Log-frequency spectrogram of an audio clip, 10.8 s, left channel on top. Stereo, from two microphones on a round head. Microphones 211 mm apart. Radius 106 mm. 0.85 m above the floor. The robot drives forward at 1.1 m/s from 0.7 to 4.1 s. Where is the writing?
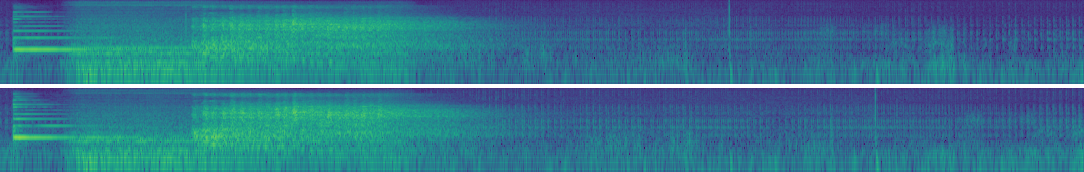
25° left (ahead or behind), 3.5 m; by 4.0 s 15° left (ahead or behind), 5.5 m.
